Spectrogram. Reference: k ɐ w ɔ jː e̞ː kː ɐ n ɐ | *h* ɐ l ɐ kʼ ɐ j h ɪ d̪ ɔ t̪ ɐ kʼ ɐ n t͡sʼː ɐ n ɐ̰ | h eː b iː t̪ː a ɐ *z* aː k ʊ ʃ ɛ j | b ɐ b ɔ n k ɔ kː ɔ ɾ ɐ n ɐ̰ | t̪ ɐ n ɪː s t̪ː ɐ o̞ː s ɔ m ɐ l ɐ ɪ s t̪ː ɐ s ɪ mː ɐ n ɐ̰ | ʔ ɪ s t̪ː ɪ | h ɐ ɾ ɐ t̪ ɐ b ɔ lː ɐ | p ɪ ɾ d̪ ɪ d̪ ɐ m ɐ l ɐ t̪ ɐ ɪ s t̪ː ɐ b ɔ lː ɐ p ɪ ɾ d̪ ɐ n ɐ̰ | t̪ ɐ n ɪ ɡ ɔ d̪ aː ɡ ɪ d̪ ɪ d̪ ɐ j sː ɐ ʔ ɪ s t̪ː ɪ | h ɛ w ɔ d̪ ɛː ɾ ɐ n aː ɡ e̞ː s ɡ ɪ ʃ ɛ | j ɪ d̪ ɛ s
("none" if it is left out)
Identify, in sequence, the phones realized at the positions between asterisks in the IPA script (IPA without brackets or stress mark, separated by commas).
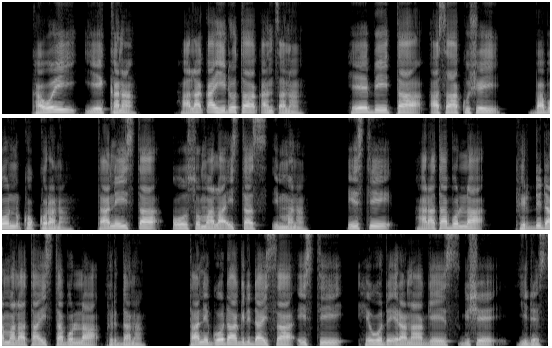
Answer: h, s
